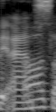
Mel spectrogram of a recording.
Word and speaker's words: answer: And another thing, I suppose, yeah, still some pronunciation errors, silent letters. Sometimes I get Mm. people at an intermediate level still saying answer instead of answer.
